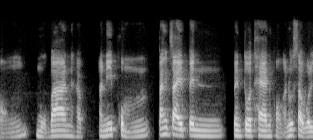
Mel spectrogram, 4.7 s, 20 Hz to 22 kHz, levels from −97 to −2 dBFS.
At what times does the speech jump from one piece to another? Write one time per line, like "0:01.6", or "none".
0:02.3
0:03.4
